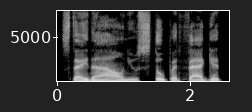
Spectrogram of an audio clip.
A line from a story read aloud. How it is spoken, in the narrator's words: he snarled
